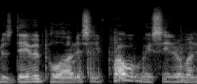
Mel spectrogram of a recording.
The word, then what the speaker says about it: Paulides: Okay, David Pilates, his last name is spelled Paulides, is an American former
